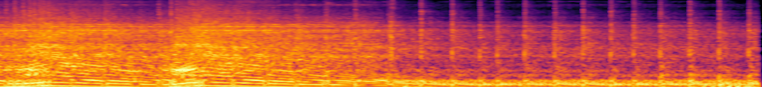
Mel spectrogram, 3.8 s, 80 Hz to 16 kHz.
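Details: Poulan P3416/P3314 chainsaw after cleaning, hose replacement, carb rebuild and a spark plug gapped to about 28 thousandths: fires and revs up smoothly, settling into a steady buzzing run; fuel delivery sounds right and it holds speed well.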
